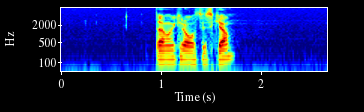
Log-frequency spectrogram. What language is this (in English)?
Swedish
